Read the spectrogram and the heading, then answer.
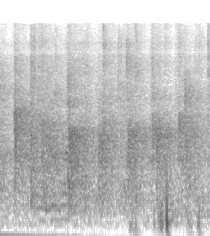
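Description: A crowd applauds a man invited up to share his testimony, a dense wash of many hands clapping at once at moderate volume, with a few sharper individual claps standing out near the end.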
